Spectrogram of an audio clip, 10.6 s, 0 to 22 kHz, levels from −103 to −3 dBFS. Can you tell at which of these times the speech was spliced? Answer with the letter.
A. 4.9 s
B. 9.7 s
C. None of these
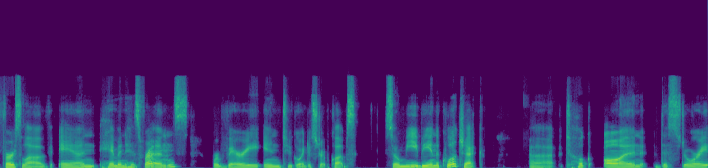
C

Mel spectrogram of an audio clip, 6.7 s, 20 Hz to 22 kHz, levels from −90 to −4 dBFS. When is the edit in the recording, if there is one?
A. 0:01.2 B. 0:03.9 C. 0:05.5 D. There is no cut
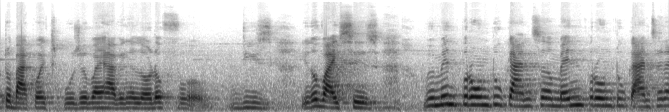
B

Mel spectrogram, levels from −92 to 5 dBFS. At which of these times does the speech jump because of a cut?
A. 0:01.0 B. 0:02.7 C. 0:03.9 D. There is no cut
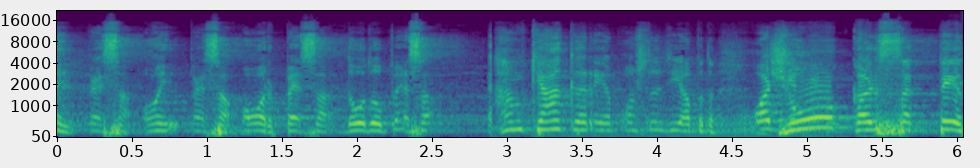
B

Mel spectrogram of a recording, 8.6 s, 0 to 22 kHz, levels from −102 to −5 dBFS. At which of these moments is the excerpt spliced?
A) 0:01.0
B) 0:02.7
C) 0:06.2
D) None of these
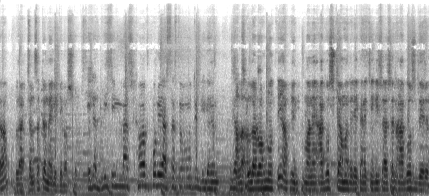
D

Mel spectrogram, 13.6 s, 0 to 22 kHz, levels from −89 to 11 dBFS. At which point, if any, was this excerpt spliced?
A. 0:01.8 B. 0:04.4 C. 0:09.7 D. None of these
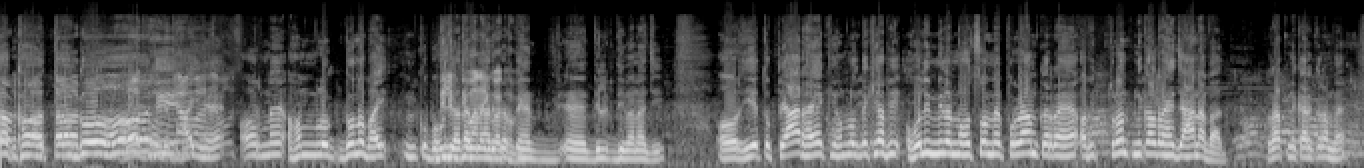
A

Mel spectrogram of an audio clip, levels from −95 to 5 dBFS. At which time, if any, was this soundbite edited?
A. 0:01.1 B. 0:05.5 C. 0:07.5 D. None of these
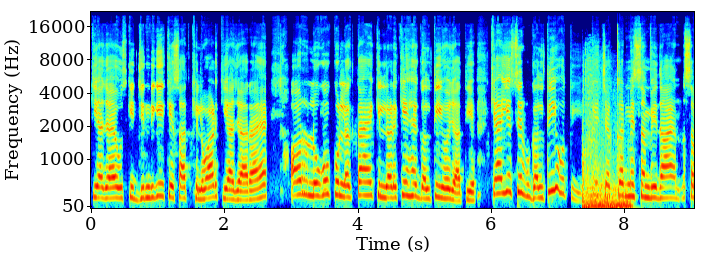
C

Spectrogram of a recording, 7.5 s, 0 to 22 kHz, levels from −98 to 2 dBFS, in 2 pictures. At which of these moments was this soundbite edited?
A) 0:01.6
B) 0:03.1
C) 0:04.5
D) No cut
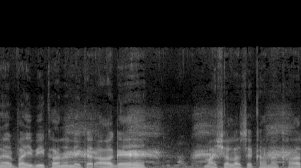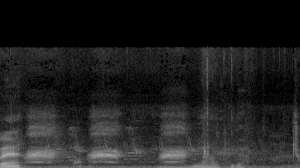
D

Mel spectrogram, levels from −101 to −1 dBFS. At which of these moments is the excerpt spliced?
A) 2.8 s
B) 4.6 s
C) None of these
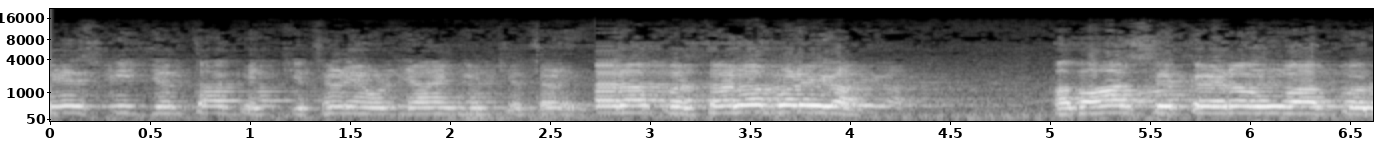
A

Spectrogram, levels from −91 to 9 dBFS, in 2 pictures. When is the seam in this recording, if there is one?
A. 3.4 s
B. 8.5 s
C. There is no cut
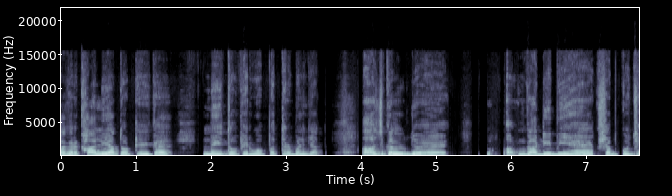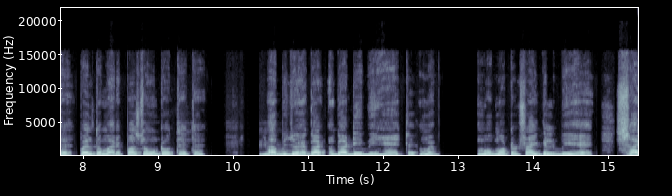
A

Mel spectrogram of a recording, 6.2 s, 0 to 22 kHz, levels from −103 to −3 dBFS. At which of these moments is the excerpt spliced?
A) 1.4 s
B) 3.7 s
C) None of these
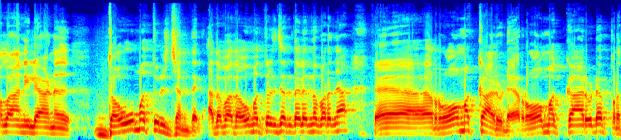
C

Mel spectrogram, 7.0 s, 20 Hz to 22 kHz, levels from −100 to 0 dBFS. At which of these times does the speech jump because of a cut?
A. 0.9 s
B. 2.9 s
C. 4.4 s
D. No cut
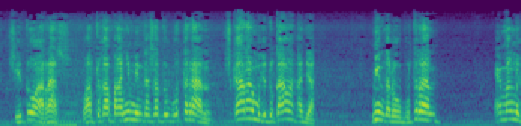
A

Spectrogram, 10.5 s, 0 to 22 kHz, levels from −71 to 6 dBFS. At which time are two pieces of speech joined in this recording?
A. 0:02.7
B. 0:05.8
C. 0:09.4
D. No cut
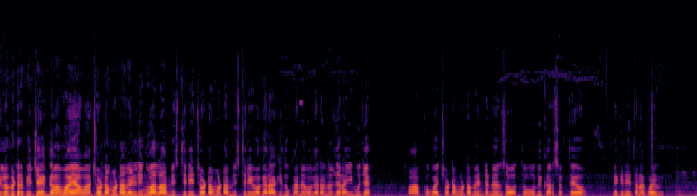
D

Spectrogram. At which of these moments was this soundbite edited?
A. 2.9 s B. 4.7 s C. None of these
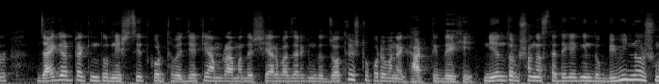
B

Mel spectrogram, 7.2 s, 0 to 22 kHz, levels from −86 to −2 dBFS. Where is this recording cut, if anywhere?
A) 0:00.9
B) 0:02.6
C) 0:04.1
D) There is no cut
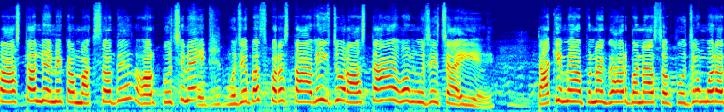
D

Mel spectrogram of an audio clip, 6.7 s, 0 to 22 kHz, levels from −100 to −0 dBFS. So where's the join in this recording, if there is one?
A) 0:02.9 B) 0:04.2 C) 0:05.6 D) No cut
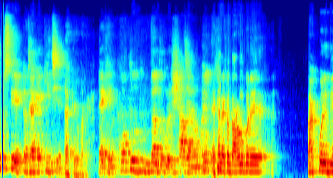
B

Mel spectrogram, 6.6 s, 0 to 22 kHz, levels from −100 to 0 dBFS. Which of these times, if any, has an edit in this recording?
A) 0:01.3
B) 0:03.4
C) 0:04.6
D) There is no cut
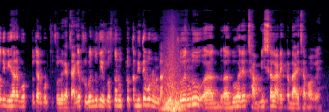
B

